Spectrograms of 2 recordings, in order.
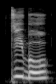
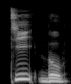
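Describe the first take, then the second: First: THIBAUT exclaimed, much higher and punchier; sudden realisation. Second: Said in the usual way. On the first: Acted. Mazen solves the friend's charade, Thibaut exclaimed excitedly. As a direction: burst out with the solved answer Thibaut.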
